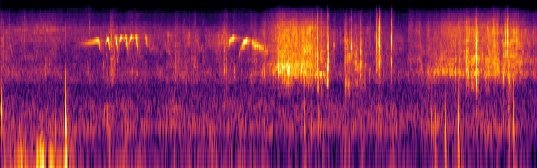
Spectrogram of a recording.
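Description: A small bird chirping: a quick run of high notes about a second in and a short pair of notes near three seconds, over faint clicks and rustling.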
